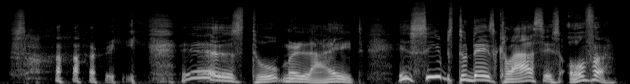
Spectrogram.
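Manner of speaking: put-on apologetic professor in a light German accent. Professor dismisses the eager class, German-accented. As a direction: wrap up playfully, German lilt. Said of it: "bad accent".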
